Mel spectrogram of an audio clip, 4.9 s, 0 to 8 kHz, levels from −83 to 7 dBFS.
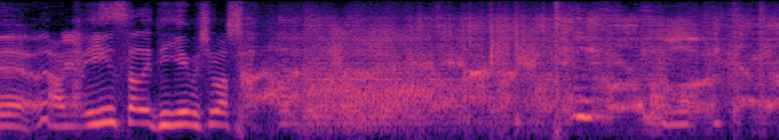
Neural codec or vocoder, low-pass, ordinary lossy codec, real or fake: codec, 16 kHz, 0.8 kbps, ZipCodec; none; none; fake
